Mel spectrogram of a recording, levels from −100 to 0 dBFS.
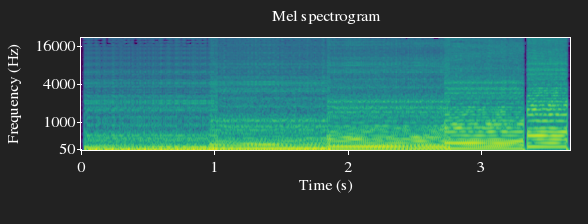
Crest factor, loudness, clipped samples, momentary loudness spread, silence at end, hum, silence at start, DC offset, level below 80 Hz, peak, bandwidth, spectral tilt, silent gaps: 12 dB; -14 LUFS; under 0.1%; 7 LU; 0 s; none; 0 s; under 0.1%; -16 dBFS; 0 dBFS; over 20 kHz; -7 dB/octave; none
